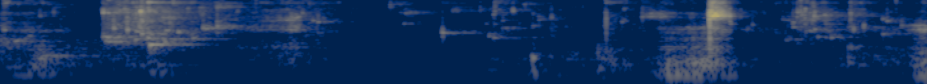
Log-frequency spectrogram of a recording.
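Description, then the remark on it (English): Water sloshes and splashes in a bathtub of lukewarm water in Japan, with soft irregular swishes and a brighter splash near the end, with no talking. “Because the water feels lukewarm, I feel like I could stay in here all day.”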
